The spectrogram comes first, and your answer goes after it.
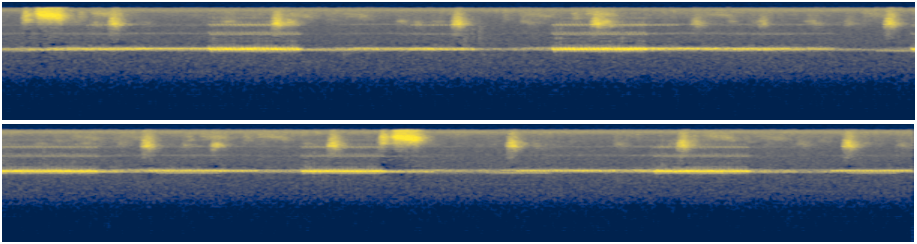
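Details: Summer-night crickets chirping in grass, recorded in Bulgaria with a surround microphone; a sustained high-pitched trill continues while loud rasping chirps pulse in irregular groups every one to two seconds.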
